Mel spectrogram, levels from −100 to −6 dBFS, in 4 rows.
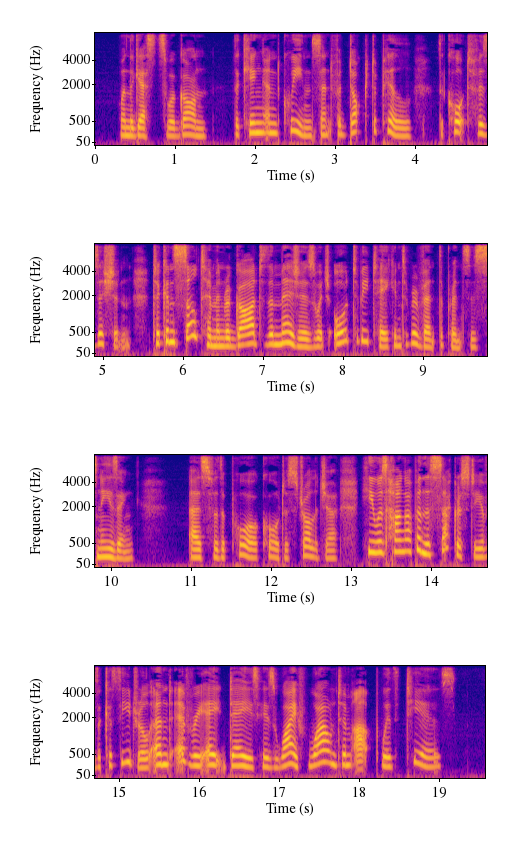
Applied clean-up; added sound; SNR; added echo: none; none; none; none.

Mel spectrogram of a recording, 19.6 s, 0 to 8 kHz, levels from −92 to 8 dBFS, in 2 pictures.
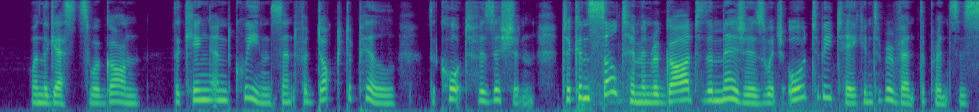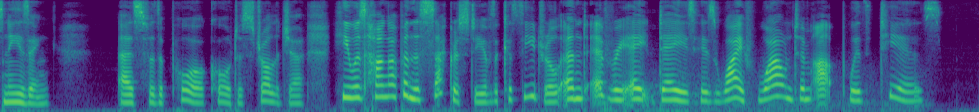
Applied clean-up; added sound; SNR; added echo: neural separator model SepFormer DNS4.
